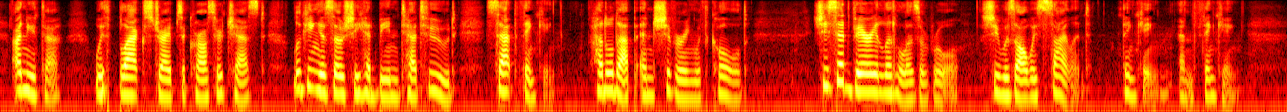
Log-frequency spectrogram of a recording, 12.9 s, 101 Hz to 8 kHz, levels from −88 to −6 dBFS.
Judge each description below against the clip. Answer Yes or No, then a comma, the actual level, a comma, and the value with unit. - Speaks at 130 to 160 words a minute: No, average, 170 wpm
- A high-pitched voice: Yes, high, 195 Hz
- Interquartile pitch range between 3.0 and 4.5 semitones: Yes, average, 3.4 semitones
